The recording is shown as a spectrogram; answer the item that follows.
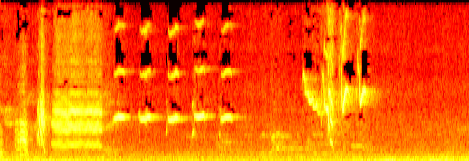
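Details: Javan myna song in the morning, offered as a model for young birds: a harsh buzzy burst, then a row of short whistled notes, and finally a sharp squeaky rising phrase, with low background rumble.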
